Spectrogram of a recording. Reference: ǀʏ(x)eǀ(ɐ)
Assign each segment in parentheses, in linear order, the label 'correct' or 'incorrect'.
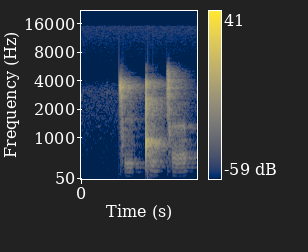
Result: incorrect: ǃ, correct

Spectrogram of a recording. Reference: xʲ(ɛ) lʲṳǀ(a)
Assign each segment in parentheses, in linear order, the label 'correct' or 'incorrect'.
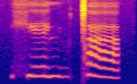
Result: incorrect: e, correct

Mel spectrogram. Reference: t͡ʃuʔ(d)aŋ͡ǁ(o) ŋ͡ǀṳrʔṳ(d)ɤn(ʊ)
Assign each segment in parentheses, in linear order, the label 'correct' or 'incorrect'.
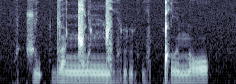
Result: correct, correct, incorrect: ǃ, incorrect: ɔ

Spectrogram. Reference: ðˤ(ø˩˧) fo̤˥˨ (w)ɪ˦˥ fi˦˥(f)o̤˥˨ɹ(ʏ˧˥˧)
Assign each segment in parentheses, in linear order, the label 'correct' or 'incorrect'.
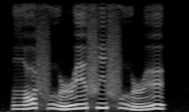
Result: incorrect: ø˧˥˧, incorrect: ɹ, correct, correct

